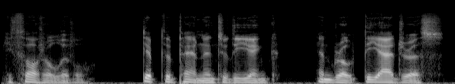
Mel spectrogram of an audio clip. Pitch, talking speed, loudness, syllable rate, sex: 90 Hz, 185 wpm, -21 LUFS, 5.4 syllables/s, male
